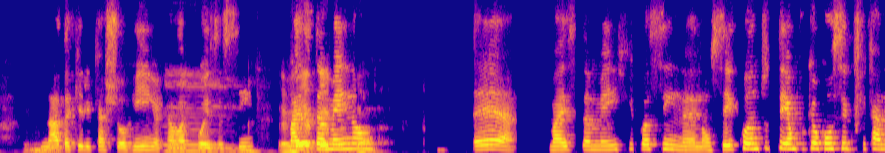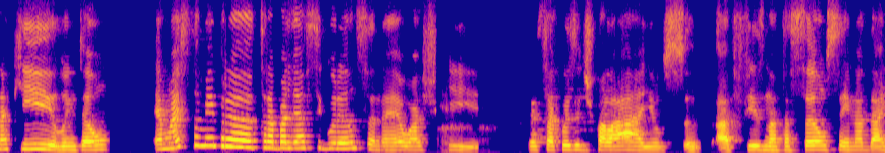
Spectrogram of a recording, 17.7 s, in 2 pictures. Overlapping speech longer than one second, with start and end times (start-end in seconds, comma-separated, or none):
1.6-3.8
